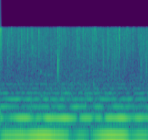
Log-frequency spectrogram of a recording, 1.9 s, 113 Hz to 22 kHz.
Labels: {"label": "biophony, midshipman", "recorder": "SoundTrap 500"}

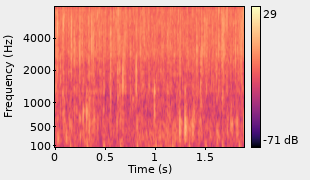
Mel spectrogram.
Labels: {"label": "biophony, crackle", "recorder": "SoundTrap 600"}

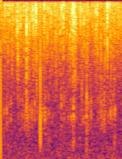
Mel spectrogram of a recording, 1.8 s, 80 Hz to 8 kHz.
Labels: {"label": "biophony, damselfish", "recorder": "SoundTrap 500"}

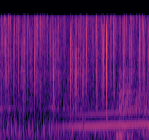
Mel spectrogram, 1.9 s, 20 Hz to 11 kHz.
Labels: {"label": "biophony, cascading saw", "recorder": "SoundTrap 600 or HydroMoth"}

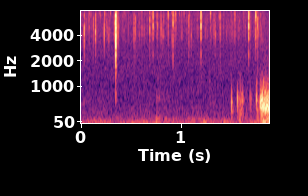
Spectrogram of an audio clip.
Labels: {"label": "biophony, low growl", "recorder": "SoundTrap 300"}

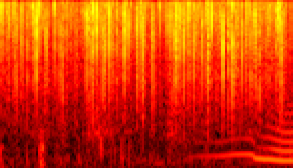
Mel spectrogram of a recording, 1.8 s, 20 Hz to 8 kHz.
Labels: {"label": "biophony, cascading saw", "recorder": "SoundTrap 600 or HydroMoth"}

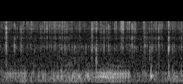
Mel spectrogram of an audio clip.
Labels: {"label": "biophony", "recorder": "HydroMoth"}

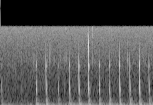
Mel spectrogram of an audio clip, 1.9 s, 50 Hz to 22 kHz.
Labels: {"label": "biophony, knock", "recorder": "SoundTrap 300"}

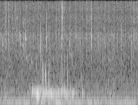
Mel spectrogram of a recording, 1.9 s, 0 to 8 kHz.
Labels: {"label": "biophony, growl", "recorder": "SoundTrap 600 or HydroMoth"}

